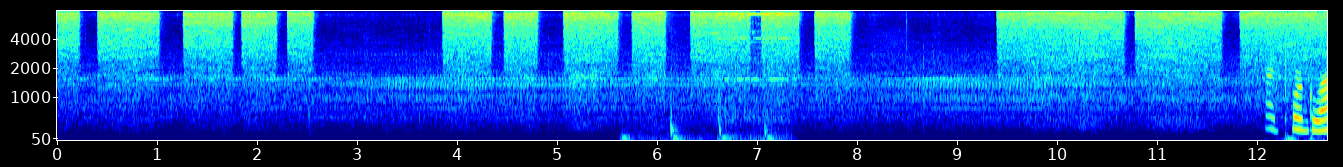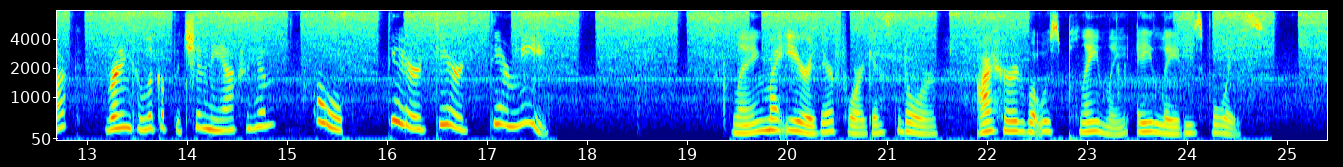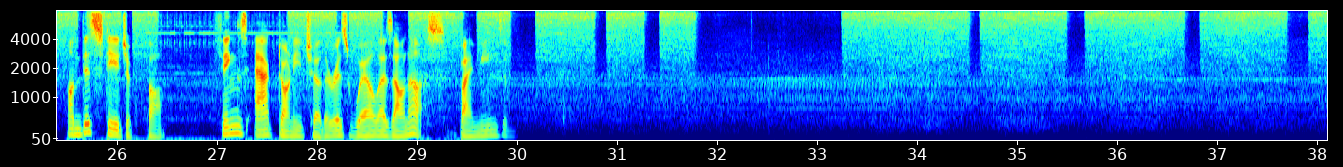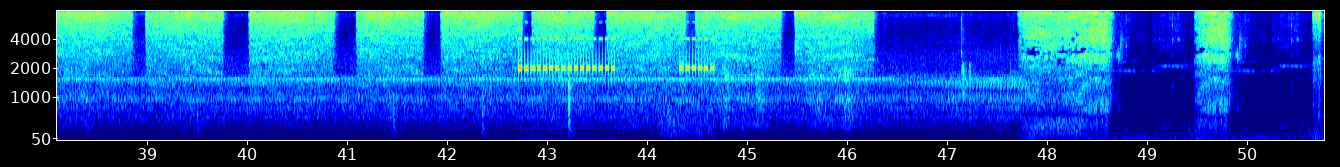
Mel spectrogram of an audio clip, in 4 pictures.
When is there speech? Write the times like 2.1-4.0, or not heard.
12.1-17.6, 19.4-24.8, 25.5-29.9.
